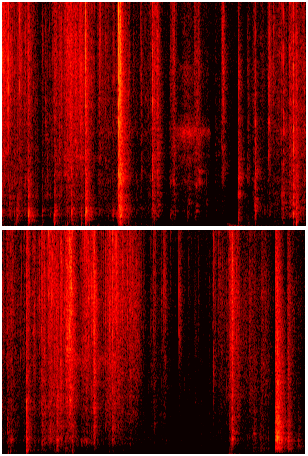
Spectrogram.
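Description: Faint crinkling and tearing of plastic shrink-wrap being pulled off a trading-card box, then the cardboard box being opened and handled, with scattered small clicks and a sharper tap about two seconds in.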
